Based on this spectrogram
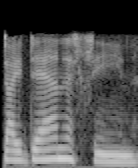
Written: didanosine

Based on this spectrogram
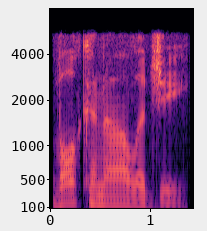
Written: vulcanology

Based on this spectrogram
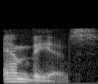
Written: ambiance

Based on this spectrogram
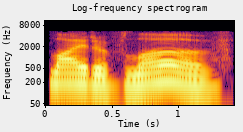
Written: light-of-love

